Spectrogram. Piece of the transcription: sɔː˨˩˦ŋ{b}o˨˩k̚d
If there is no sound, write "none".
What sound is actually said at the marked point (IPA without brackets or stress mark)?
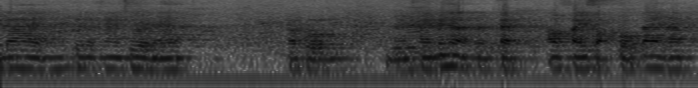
p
